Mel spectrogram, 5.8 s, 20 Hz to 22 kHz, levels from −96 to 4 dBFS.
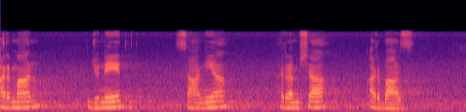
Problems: constant background noise, echo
